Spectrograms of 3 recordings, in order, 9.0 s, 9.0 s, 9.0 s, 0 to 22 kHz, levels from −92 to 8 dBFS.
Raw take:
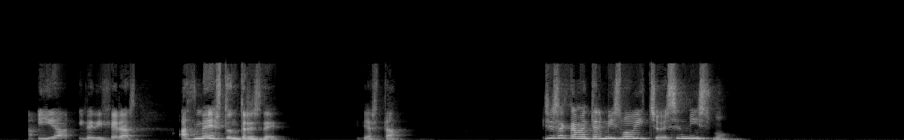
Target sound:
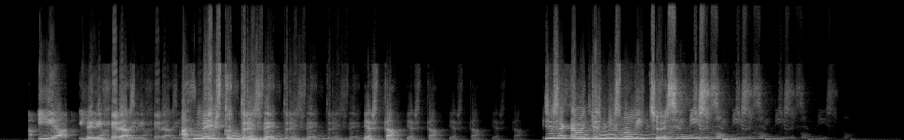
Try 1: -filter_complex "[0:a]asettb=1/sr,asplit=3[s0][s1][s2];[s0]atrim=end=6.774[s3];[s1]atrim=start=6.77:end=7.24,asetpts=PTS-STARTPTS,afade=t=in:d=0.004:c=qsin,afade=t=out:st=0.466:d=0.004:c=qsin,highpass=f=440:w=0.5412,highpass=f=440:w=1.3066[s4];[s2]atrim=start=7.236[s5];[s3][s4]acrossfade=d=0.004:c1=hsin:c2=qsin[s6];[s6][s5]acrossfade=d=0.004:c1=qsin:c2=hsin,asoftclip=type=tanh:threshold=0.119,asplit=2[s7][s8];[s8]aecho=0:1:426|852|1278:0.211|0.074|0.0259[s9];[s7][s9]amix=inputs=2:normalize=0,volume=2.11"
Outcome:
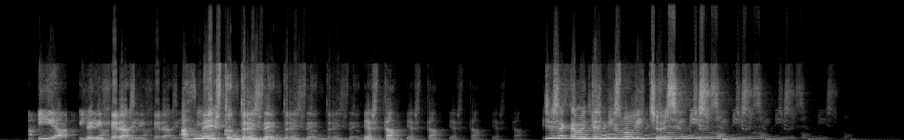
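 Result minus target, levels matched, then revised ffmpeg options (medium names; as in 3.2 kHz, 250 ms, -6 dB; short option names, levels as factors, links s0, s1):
saturation: distortion -6 dB
-filter_complex "[0:a]asettb=1/sr,asplit=3[s0][s1][s2];[s0]atrim=end=6.774[s3];[s1]atrim=start=6.77:end=7.24,asetpts=PTS-STARTPTS,afade=t=in:d=0.004:c=qsin,afade=t=out:st=0.466:d=0.004:c=qsin,highpass=f=440:w=0.5412,highpass=f=440:w=1.3066[s4];[s2]atrim=start=7.236[s5];[s3][s4]acrossfade=d=0.004:c1=hsin:c2=qsin[s6];[s6][s5]acrossfade=d=0.004:c1=qsin:c2=hsin,asoftclip=type=tanh:threshold=0.0562,asplit=2[s7][s8];[s8]aecho=0:1:426|852|1278:0.211|0.074|0.0259[s9];[s7][s9]amix=inputs=2:normalize=0,volume=2.11"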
